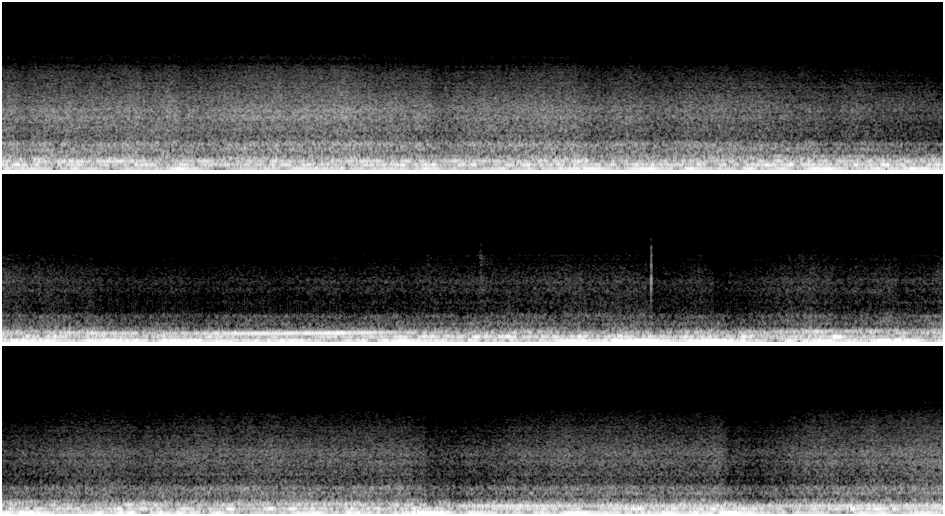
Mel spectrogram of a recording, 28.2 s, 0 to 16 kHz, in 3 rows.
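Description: FPV GS ute's V8 engine running steadily at low revs while driving along a gravel track, with tyre and wind noise over it.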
